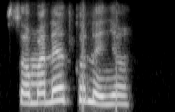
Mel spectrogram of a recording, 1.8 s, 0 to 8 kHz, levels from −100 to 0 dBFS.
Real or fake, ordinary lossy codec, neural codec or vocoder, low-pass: real; Opus, 16 kbps; none; 7.2 kHz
